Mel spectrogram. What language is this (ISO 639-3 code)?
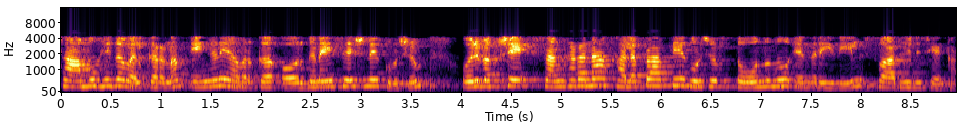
mal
